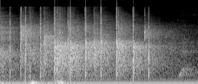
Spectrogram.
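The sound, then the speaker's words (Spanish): Audience clapping cued as euphoric applause: a run of sharp, uneven claps and taps, many distinct hits rather than a dense wash, over a steady low hum. “Sí, claro, le voy a aplicar aplausos, pero van a ser eufóricos, ¿sale? Aplausos eufóricos,”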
